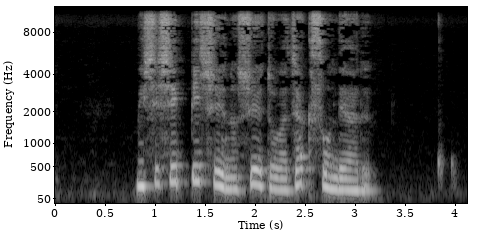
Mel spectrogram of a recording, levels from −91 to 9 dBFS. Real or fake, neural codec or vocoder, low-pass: real; none; 10.8 kHz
